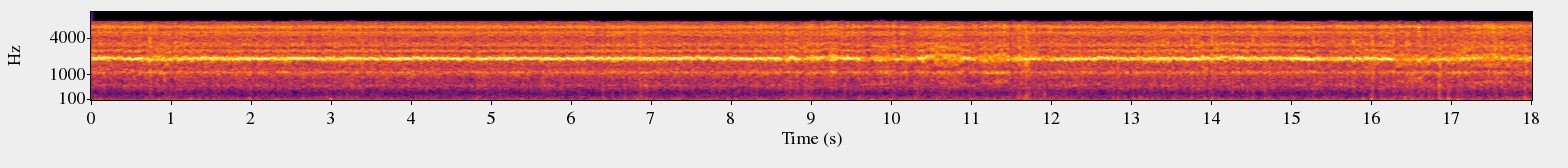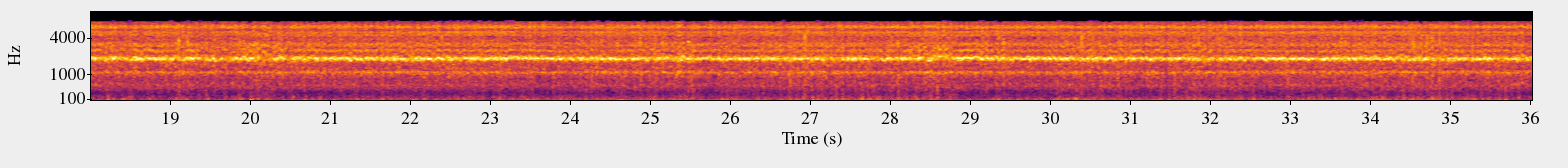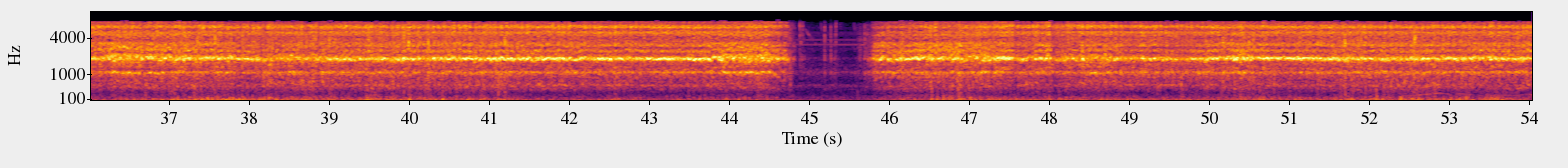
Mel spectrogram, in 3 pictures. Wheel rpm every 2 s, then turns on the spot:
160, 160, 160, 160, 160, 160, 160, 160, 170, 160, 160, 170, 160, 160, 160, 160, 160, 160, 160, 160, 160, 160, 60, 150, 160, 160, 160.
44-46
